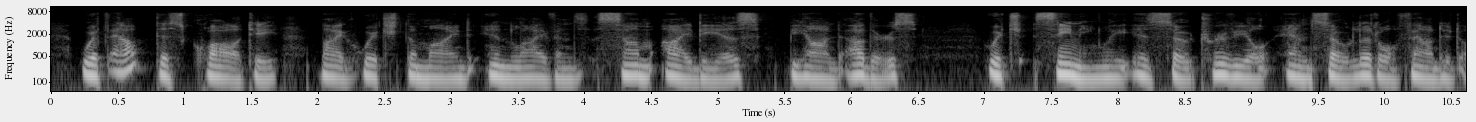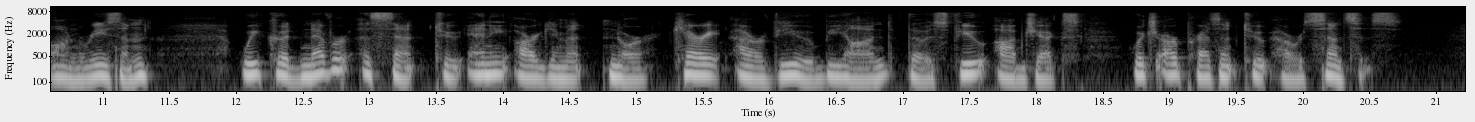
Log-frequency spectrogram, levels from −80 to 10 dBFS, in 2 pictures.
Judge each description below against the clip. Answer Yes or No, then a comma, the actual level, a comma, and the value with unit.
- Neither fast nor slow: No, slow, 125 wpm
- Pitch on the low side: Yes, low, 130 Hz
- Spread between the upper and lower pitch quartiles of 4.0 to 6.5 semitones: No, average, 3.5 semitones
